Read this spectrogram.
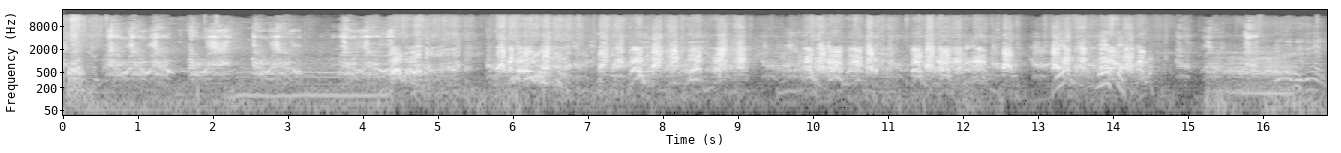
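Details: A two-year-old Dogo Argentino and a four-year-old pit bull meeting without a fight: dense, rapid, overlapping barking and snarling runs almost throughout, broken by brief pauses, with people's voices mixed in.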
